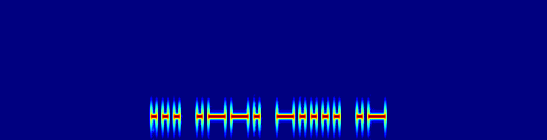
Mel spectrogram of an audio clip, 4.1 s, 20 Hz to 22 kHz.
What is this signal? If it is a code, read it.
Morse code, heard as a keyed tone, about 28 wpm, 700 Hz. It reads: SP6A
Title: DXCC-100 Call Signs - 4 Characters - Repeated 2x - 28wpm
